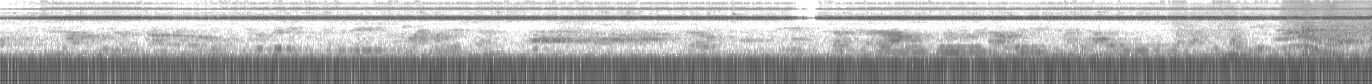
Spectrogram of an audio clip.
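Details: A captive Carolina ground cricket kept in a critter-keeper habitat trills continuously in a thin, high, steady buzz, while a person talks over it above a low hum.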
